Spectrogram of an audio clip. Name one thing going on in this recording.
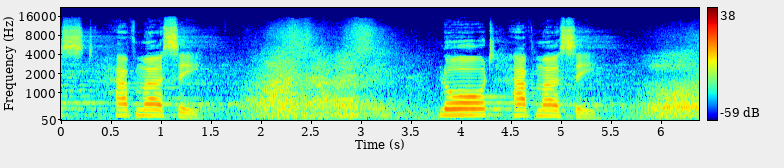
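A man sings a short chanted phrase through loudspeakers in a large echoing hall.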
